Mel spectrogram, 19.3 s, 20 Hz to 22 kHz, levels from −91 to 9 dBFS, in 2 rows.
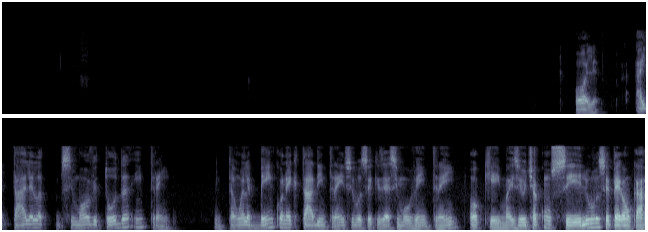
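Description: From 13.06 s to 19.27 s the level climbs steadily, an automatic gain rising fault: the gain control judged the input too quiet and kept pushing its gain up, about 12 dB in total over those six seconds. The speech and the background noise swell together, so the room seems to creep closer. On a waveform the envelope widens gradually toward the end; on a spectrogram every band brightens at once, still with nothing above 8 kHz from the call's microphone processing.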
